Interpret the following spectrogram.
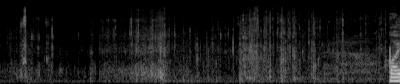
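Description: Clear plastic zip-top bag crinkling and rustling in irregular patches as it is handled.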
